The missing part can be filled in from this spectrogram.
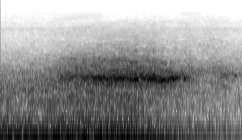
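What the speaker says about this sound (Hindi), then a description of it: "गाड़ी आ गई है, शायद आ गया।" A car rolls up and comes to a stop, its tyres giving a brief skidding squeal over a low engine rumble, fairly close and heard alone before fading.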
